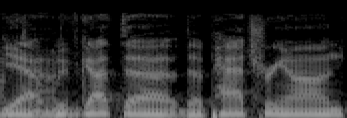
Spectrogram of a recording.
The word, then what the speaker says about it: Patreon: Yeah, we've got the the Patreon p I said I used to call it Petraon like General Petray. Suck it and That's how I thought you pronounced it and then somebody laughed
